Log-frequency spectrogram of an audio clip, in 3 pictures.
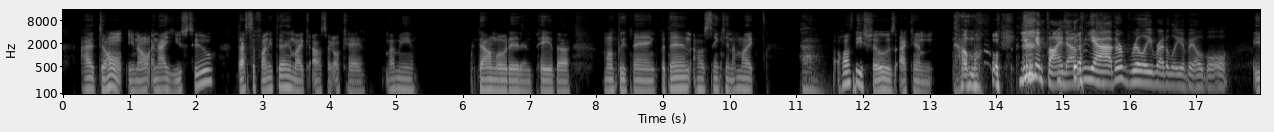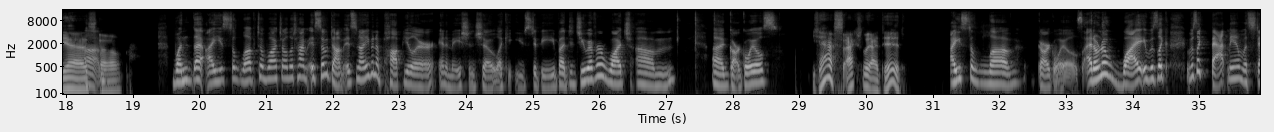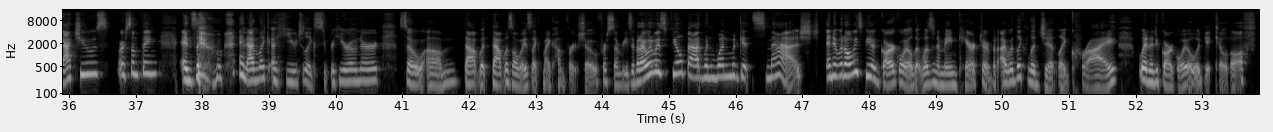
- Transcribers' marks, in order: sigh; laughing while speaking: "download"; laugh; tapping; stressed: "love"; laughing while speaking: "so"
- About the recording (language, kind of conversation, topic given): English, unstructured, Which TV shows or movies do you rewatch for comfort?
- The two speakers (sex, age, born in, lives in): female, 40-44, United States, United States; male, 40-44, United States, United States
